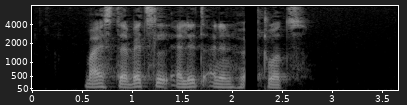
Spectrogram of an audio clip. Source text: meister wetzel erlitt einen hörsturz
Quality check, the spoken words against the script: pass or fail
pass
